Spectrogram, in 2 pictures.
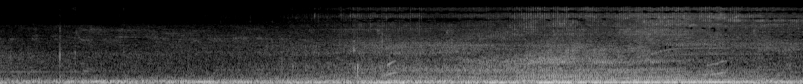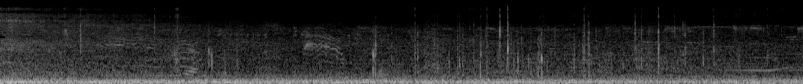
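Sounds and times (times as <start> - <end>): vehicle driving past: 2.6 - 8.8.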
